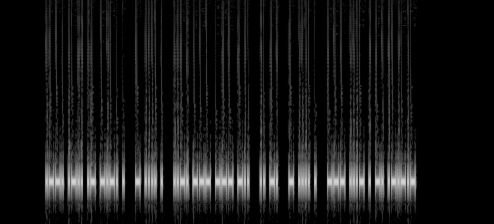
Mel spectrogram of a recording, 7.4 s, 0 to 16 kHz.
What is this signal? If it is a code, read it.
Morse code, heard as a keyed tone, about 50 wpm, 700 Hz. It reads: PLACE THE FOOD IN THE OVEN.
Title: Sentences from Top 1000 Words - Review Part 4 - 50wpm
